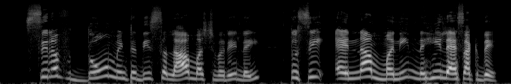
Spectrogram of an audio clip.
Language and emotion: Punjabi, angry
